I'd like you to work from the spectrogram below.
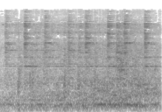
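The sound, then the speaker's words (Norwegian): A small amusement park train ride rolls along its tracks, a steady rumble with faint, regular clicks running through it. No voices are heard. “Toget er en av de mest populære aktivitetene.”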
